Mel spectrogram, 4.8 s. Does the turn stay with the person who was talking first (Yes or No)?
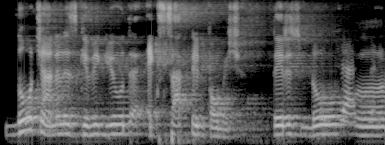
Yes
